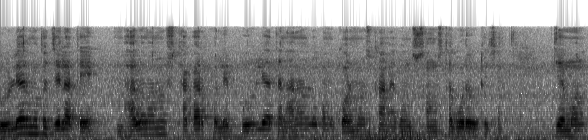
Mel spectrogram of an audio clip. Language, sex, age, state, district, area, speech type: Bengali, male, 30-45, West Bengal, Purulia, urban, spontaneous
